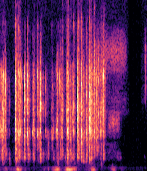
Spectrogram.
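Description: Quick bursts of keystrokes on a computer keyboard, a run of rapid close clicks lasting a second and a half before stopping, with no talking.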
